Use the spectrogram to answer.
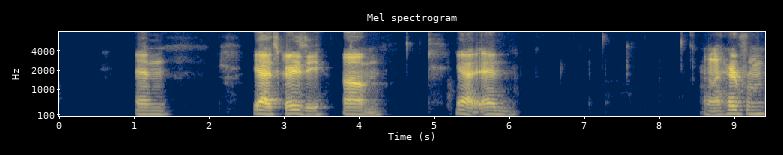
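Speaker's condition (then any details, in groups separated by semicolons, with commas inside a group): Cerebral palsy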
